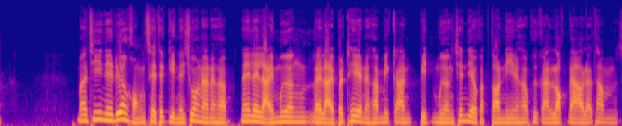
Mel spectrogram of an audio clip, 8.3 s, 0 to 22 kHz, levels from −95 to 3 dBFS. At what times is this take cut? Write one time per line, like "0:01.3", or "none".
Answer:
0:03.1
